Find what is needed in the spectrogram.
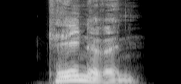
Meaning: waitress, waiter (female)
- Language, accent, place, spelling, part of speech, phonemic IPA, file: German, Germany, Berlin, Kellnerin, noun, /ˈkɛlnəʁɪn/, De-Kellnerin.ogg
